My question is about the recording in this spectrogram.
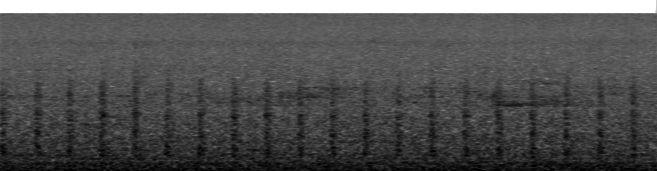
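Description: Faint, regular ticking, about three ticks a second, with a faint thin high tone near the end.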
